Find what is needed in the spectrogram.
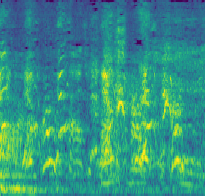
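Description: A dog barking several times in short calls, with voices in the background.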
